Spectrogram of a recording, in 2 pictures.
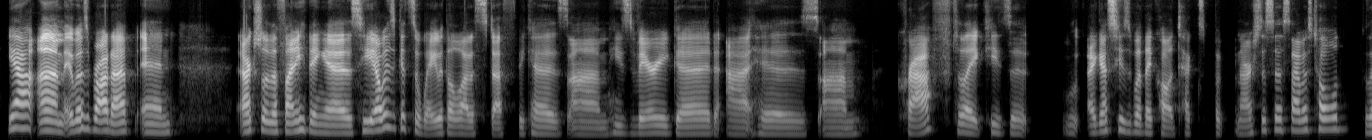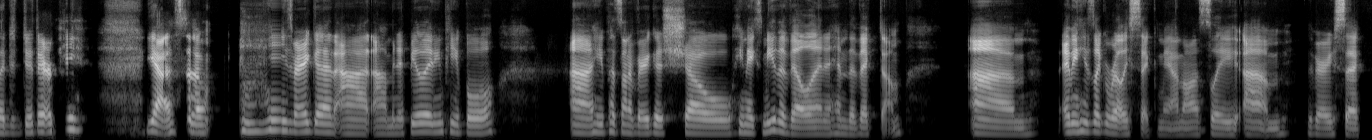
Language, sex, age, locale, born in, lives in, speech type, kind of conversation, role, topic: English, female, 40-44, en-US, United States, United States, conversation, advice, user, How can I cope with and respond to a friend's betrayal?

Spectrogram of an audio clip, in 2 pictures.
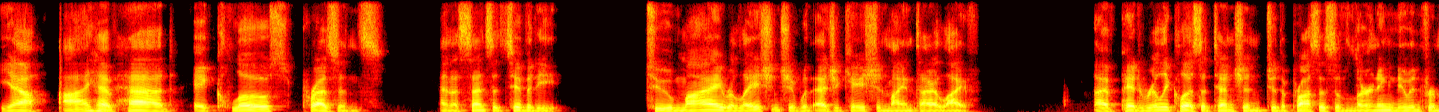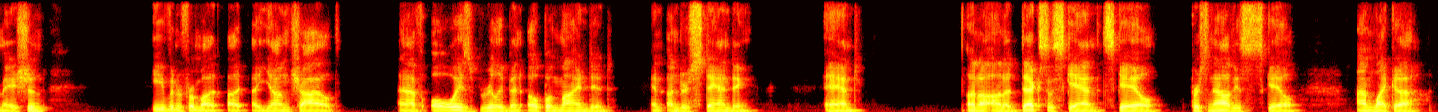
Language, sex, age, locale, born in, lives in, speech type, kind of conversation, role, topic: English, male, 30-34, en-US, United States, United States, conversation, unstructured, none, What would you include in your dream classroom, and why would those choices matter to you?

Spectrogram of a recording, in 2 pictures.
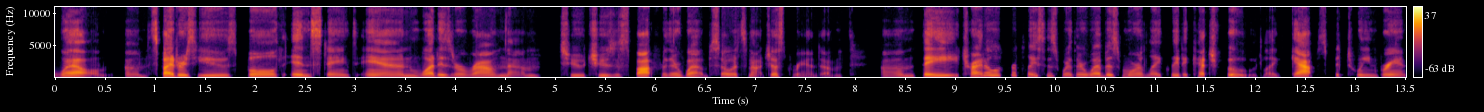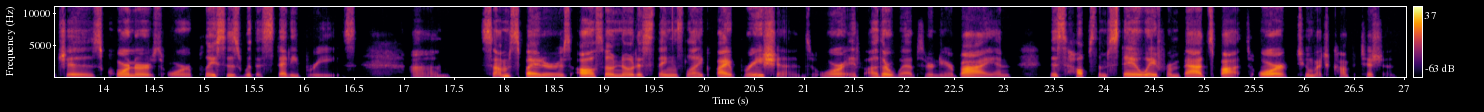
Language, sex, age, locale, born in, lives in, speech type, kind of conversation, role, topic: English, female, 40-44, en-US, United States, United States, read, expert-assistant, expert, How do spiders build and maintain their webs?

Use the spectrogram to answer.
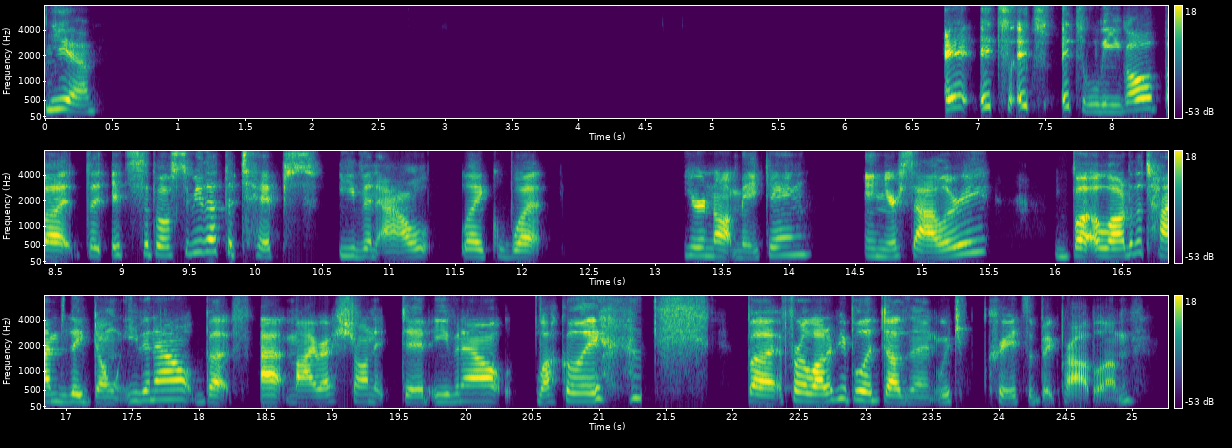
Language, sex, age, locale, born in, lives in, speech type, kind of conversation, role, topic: English, female, 18-19, en-US, United States, United States, conversation, unstructured, none, Would you rather prioritize work-life balance or career advancement?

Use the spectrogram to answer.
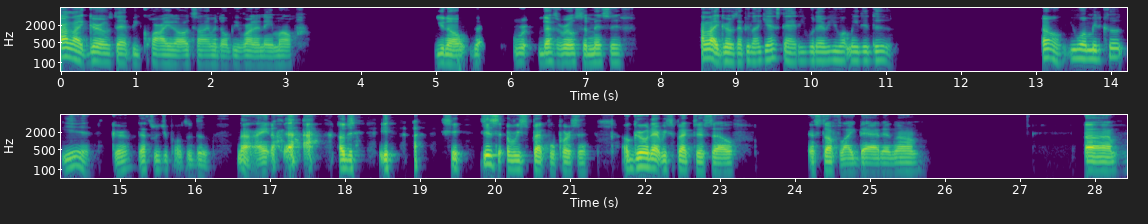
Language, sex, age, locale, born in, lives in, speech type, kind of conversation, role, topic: English, male, 45-49, en-US, United States, United States, conversation, unstructured, none, What surprises you most about being in a relationship?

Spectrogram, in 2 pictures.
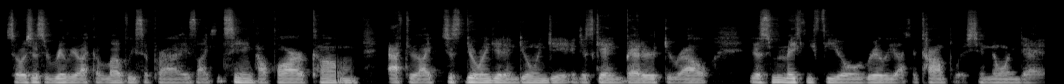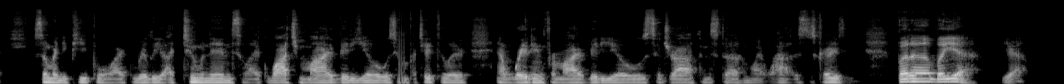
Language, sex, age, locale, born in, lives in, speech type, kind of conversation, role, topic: English, male, 25-29, en-US, United States, United States, conversation, unstructured, none, What was the last hobby you tried, and how did it surprise you?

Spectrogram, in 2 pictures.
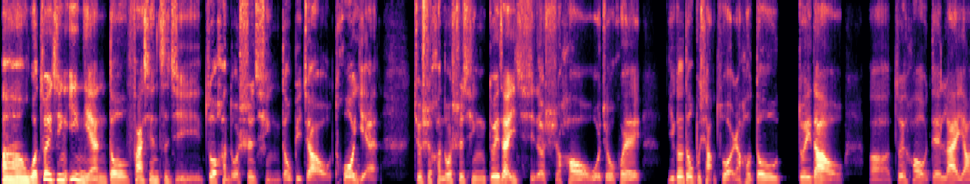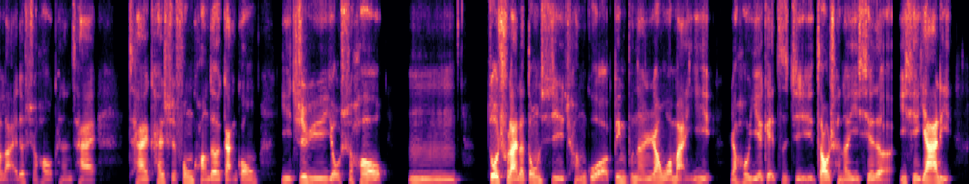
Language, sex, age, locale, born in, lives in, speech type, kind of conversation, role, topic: Chinese, female, 35-39, zh-CN, China, United States, conversation, advice, user, 持续性拖延是如何在你的工作和生活中形成压力循环的？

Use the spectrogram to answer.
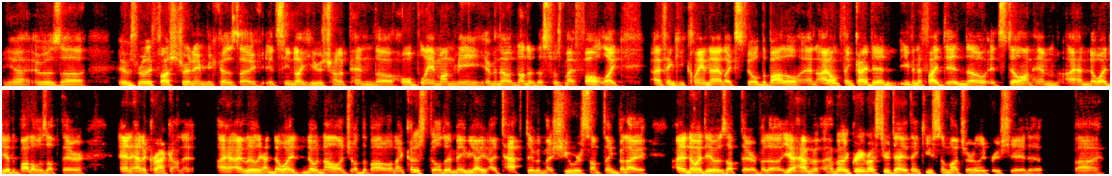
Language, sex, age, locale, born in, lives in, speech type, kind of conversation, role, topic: English, male, 18-19, en-US, United States, United States, conversation, unstructured, none, How do you deal with someone who refuses to apologize?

